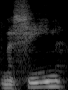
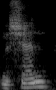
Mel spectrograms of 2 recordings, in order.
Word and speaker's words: Nissin: I heard a pronunciation the other day that I was saying too much like Nissin, which apparently is incorrect. It's more like Nissin.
